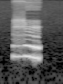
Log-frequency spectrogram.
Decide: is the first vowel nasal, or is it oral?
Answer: oral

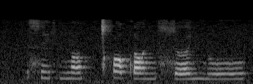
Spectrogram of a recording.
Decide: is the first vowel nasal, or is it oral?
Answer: nasal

